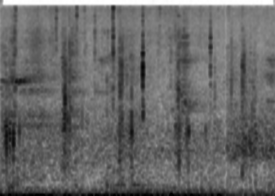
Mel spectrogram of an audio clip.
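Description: Footsteps walking outdoors in direct sunlight at an unhurried, steady pace, each step a soft crunchy scuff over a constant low rumble like wind, with no one speaking.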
